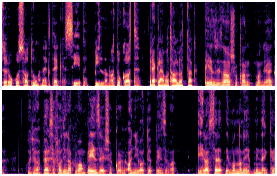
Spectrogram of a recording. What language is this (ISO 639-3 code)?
hun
